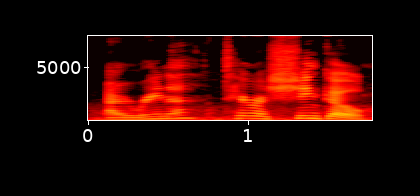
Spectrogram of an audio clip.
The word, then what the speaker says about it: Irina Tereshinko: We're here at Beer City Open here in Grand Rapids, Michigan, with the one and only Irina Tereshinko.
